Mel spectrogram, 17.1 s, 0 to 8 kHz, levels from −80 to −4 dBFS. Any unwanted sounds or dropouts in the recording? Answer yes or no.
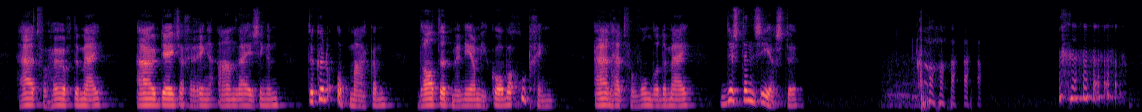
yes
